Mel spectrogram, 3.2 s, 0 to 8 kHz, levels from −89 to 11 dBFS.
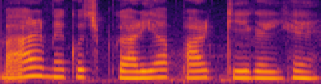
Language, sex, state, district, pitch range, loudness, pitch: Hindi, female, Assam, Kamrup Metropolitan, 235-265 Hz, -15 LUFS, 240 Hz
